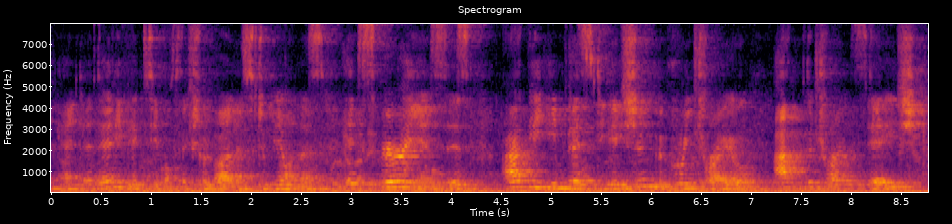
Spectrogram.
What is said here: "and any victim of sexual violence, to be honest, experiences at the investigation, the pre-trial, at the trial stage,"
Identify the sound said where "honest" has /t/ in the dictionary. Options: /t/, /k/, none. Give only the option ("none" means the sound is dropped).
none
